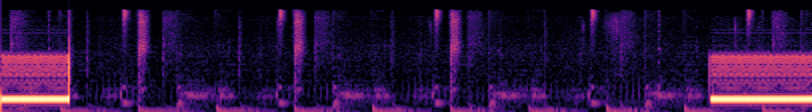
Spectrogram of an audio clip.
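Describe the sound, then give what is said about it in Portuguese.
A telephone call is dialed: a steady tone, then a rapid, even series of many short clicking pulses, and the steady tone returns at the end. “Vamos ligar pra ele e saber do Thiago”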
